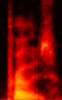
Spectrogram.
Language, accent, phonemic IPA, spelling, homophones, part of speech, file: English, General American, /ˈpɹoʊz/, prose, pros, noun / verb, En-us-prose.ogg
- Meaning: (noun) 1. Language, particularly written language, not intended as poetry 2. Language which evinces little imagination or animation; dull and commonplace discourse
